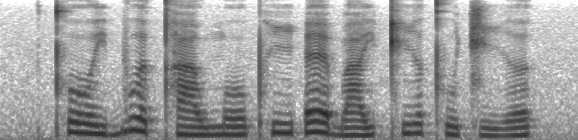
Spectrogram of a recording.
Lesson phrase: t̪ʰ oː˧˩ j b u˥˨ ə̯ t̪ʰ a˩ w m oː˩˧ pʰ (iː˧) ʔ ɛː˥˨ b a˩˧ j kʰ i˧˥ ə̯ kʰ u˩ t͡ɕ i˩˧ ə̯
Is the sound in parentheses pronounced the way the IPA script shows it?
yes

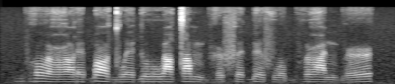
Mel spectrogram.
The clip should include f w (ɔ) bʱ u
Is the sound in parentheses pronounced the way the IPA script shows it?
no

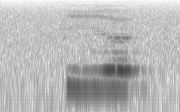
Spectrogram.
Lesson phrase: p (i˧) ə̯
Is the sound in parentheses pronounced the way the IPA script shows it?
yes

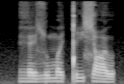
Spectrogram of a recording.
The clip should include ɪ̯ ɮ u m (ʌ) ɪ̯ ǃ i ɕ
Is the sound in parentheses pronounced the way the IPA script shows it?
yes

